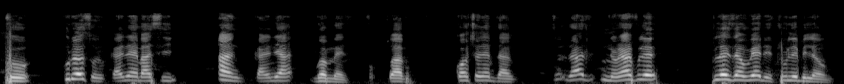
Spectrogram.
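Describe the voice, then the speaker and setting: A man's voice: sits high, animated, brisk, no room sound. A man with a Yoruba Nigerian accent giving heated political commentary, emphatic and repetitive, often restarting his sentences.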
